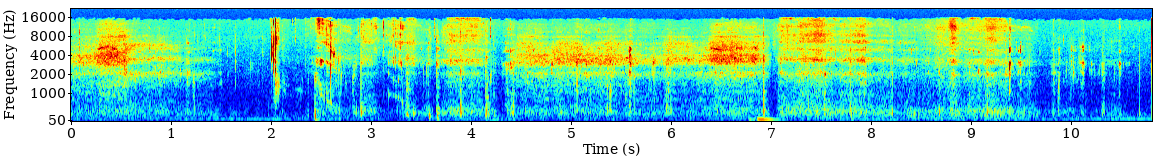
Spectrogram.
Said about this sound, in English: Okay, so those aren't terribly exotic, but they're good. And they crunch and munch the way that you would hope any mushroom would.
